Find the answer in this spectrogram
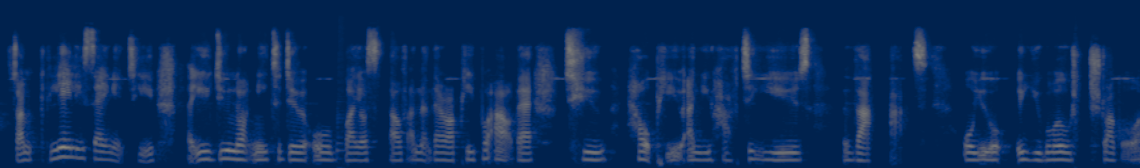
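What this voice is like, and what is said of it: Stern, firm tone. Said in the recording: “hear the sternness in my voice”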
